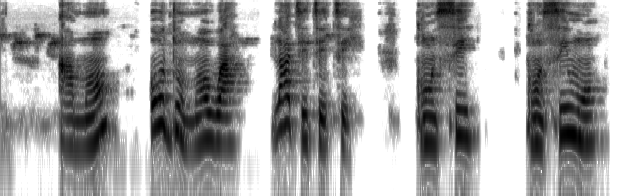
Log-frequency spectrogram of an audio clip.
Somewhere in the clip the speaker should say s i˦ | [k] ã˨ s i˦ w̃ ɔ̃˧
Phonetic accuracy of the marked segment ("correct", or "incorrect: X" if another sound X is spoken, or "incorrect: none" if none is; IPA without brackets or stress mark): correct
